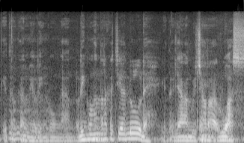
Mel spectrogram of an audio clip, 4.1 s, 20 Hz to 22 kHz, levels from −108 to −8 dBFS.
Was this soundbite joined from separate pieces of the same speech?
no; 0 cuts

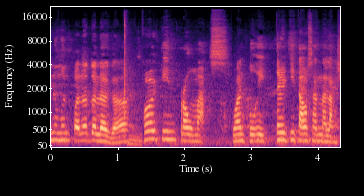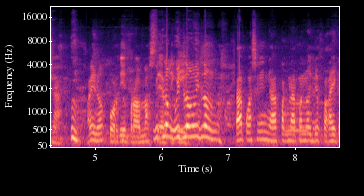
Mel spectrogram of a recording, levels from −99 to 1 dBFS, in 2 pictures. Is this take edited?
yes; 2 cuts; at 1.2 s, 7.1 s

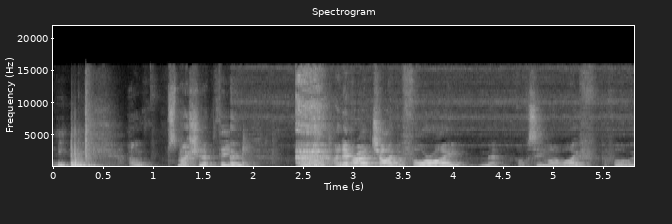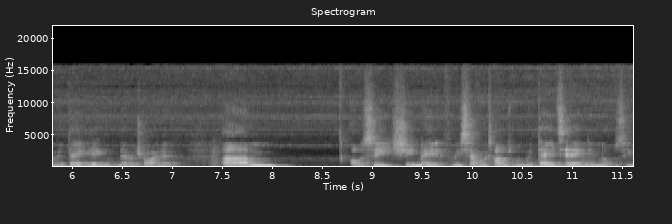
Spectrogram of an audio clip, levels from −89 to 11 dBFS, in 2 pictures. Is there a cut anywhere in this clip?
yes; 1 cut; at 1.8 s

